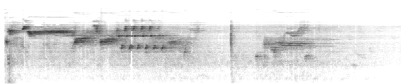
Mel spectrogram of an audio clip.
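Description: Birdsong: high whistled notes and quick chirping trills in two runs, with a sharp click between them, fading out near the end.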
